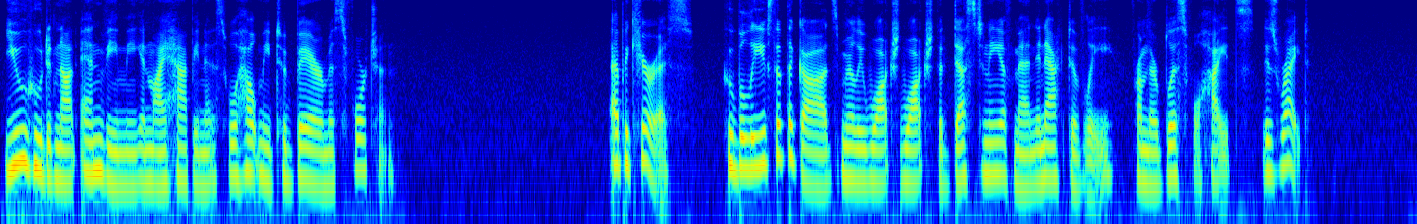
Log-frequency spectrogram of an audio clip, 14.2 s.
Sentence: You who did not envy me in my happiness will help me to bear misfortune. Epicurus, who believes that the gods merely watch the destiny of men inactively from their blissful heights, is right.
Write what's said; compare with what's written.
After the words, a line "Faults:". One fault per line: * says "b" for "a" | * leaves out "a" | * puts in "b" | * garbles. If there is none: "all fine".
You who did not envy me in my happiness will help me to bear misfortune. Epicurus, who believes that the gods merely watch watch the destiny of men inactively from their blissful heights, is right.
Faults:
* puts in "watch"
